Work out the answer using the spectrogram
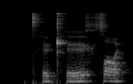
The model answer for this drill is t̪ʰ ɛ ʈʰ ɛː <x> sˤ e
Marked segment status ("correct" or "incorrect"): correct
